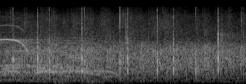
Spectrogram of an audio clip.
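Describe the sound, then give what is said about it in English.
An audience breaks into applause, a steady patter of many hands clapping with a few sharper, louder claps standing out, sustained for a couple of seconds without any talking. “Okay, now nobody applauded when I said that.”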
